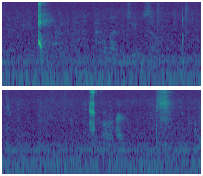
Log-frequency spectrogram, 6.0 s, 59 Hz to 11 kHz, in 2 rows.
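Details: Hiccups recorded 15 September 2018: two short, abrupt clicking gulps about four seconds apart against steady room noise.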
